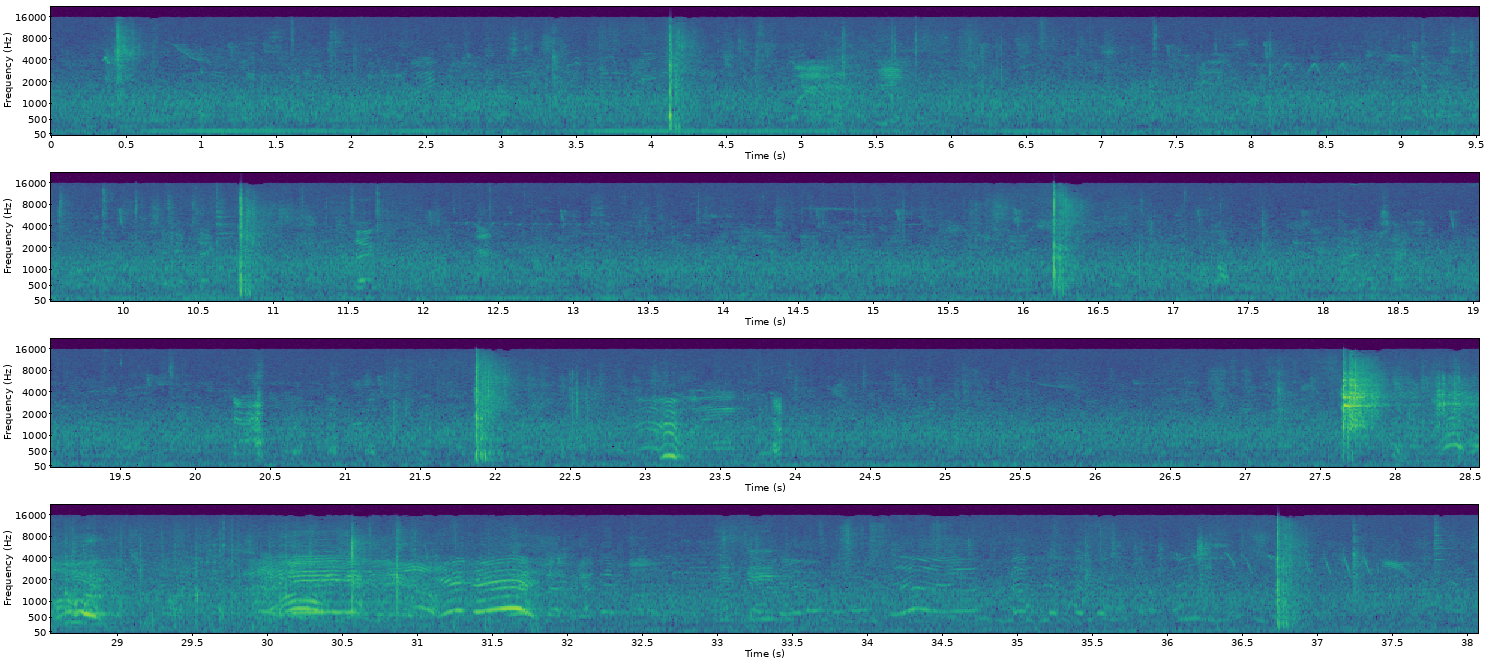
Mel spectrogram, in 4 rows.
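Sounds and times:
outdoor ballpark background noise: 0.0s - 38.0s
baseball smacking into mitt: 4.1s - 4.4s, 10.8s - 11.0s, 16.2s - 16.5s, 21.8s - 22.2s, 27.6s - 28.8s, 36.7s - 37.0s
players shouting: 27.3s - 35.3s
metal bat hitting ball: 27.6s - 28.7s.

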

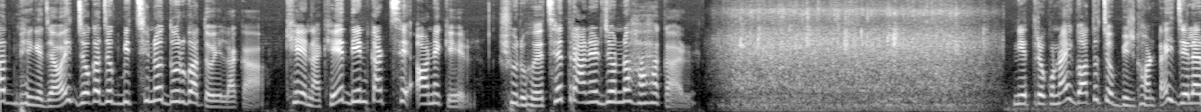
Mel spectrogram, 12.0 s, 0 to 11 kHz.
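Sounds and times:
rain: 7.0s - 10.1s
floodwater washing around truck: 7.1s - 10.0s
rushing water: 7.1s - 10.0s.

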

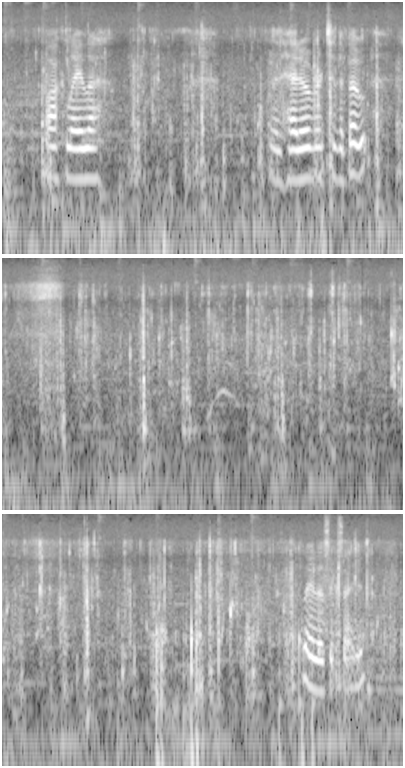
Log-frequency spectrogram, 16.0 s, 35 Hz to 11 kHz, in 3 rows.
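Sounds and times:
wind on microphone: 0.0s - 5.4s
oars knocking in oarlocks: 0.0s - 16.0s
water lapping against hull: 0.0s - 16.0s.

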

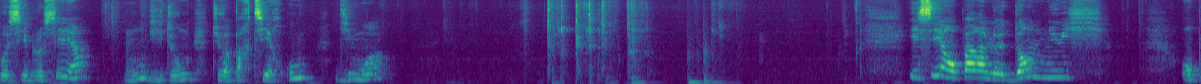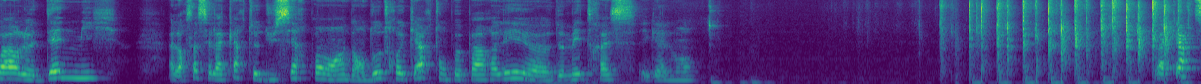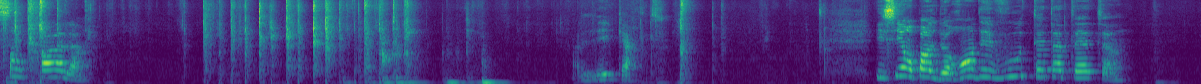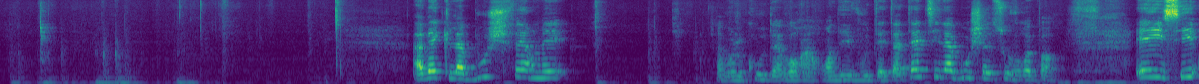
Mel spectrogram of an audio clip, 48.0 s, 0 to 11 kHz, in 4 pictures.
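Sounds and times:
cards clicking and tapping: 5.2s - 6.5s, 21.2s - 24.7s, 25.8s - 28.8s.

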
